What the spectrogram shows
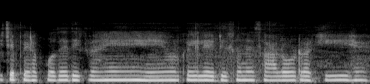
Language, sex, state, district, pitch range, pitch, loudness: Hindi, female, Uttar Pradesh, Jyotiba Phule Nagar, 195-200 Hz, 195 Hz, -15 LUFS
